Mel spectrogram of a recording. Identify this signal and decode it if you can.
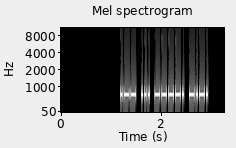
Morse code, heard as a keyed tone, about 36 wpm, 700 Hz. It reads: WS9C
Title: USA Call Signs - 2x Character Spacing - 35wpm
